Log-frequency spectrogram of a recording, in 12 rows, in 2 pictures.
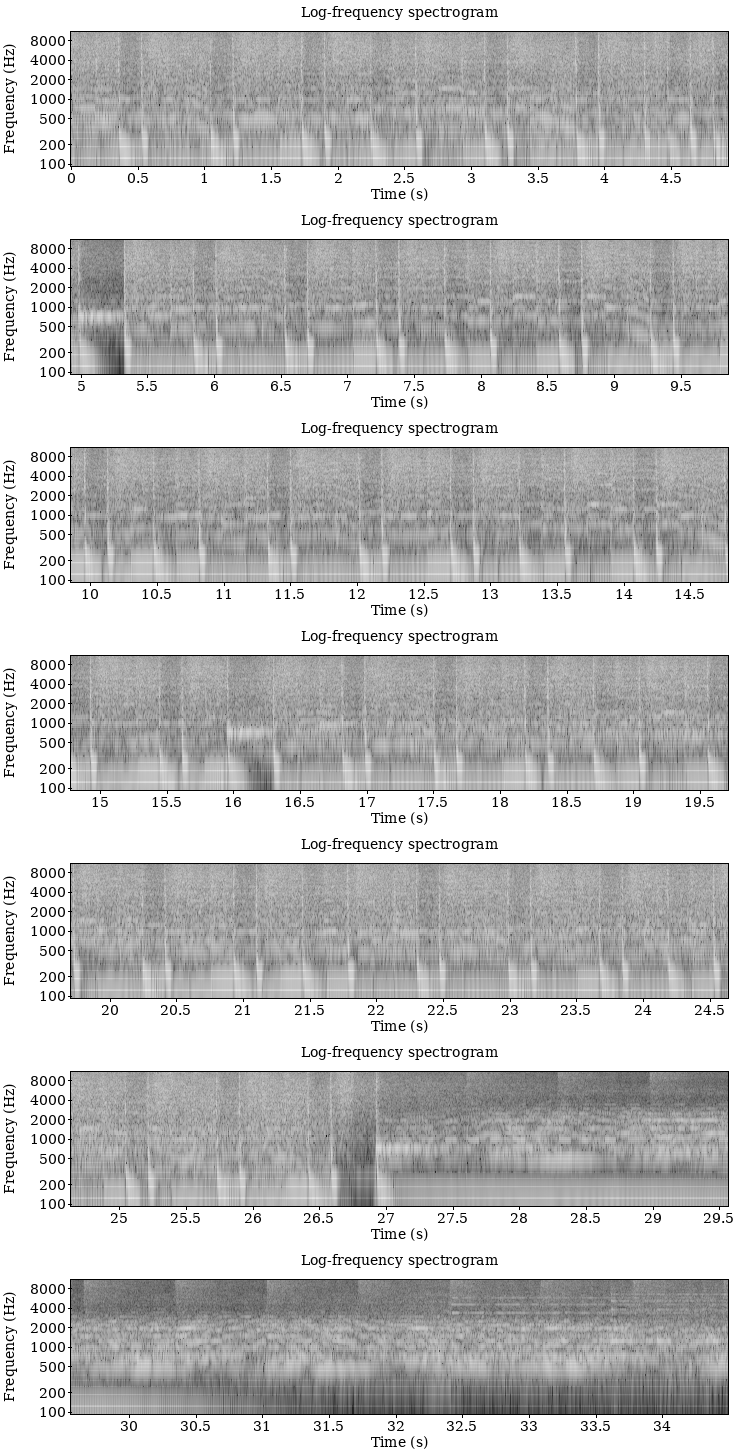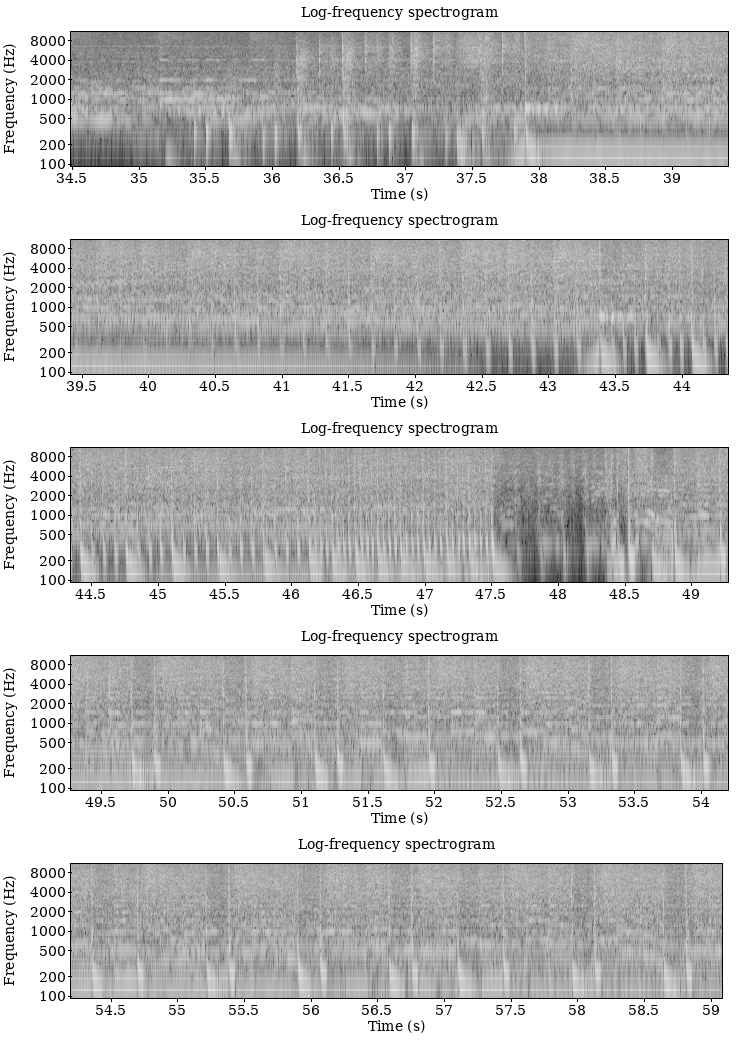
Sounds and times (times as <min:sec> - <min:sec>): Drum and bass: 0:00.0 - 0:59.0.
